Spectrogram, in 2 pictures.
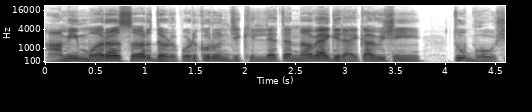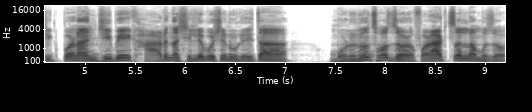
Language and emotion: Goan Konkani, disgusted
